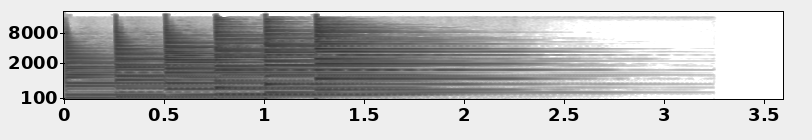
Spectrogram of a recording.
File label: D 13th C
